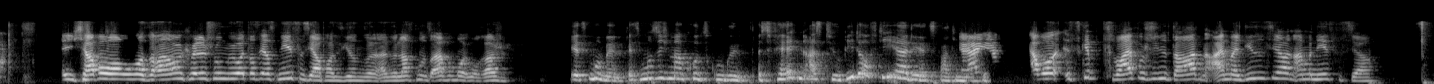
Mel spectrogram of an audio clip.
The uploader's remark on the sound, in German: Meine Schwester und ich skypen.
